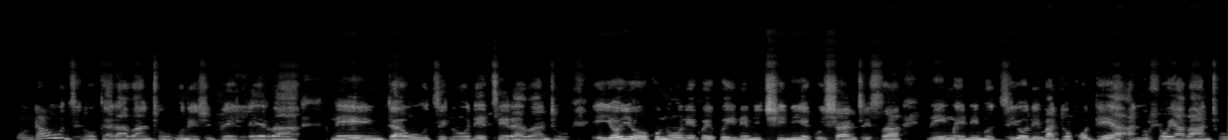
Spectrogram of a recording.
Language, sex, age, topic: Ndau, female, 36-49, health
